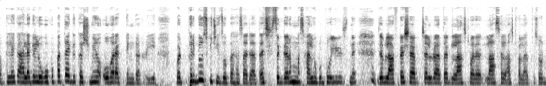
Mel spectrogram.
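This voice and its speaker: Chatty woman vlogger, faint hiss. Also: a little high. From Pakistan. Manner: chatty, opinionated, keeps calling listeners "bhai". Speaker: vlogger reviewing celebrity vlogs and TV shows. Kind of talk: casual gossip commentary.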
